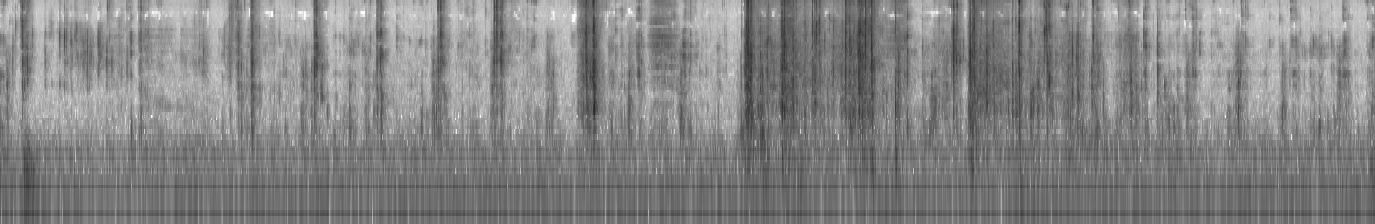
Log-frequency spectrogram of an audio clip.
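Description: A person chewing a big mouthful of breakfast burrito (bacon, egg, cheese and hash browns in a flour tortilla), close-miked: wet mouth sounds with many small clicks and crunches. The chewing gets denser and louder about halfway through.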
